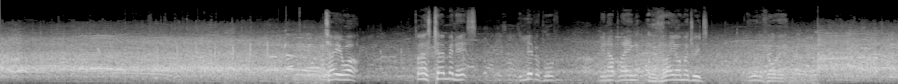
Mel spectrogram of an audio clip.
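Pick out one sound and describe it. A large crowd chants and sings in unison, echoing around an open stadium.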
